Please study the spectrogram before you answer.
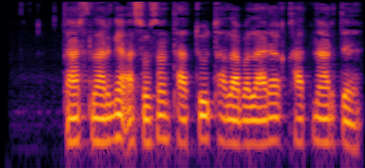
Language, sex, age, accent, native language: Uzbek, male, 19-29, Buxoro, Uzbek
